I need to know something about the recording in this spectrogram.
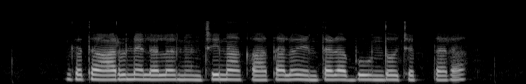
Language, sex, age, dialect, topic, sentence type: Telugu, male, 31-35, Telangana, banking, question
